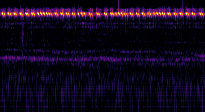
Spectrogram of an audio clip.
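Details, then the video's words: High, piercing cricket chirps in quick regular pulses, a steady trill running the whole length over a faint low hum. "Suara Jangkrik"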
